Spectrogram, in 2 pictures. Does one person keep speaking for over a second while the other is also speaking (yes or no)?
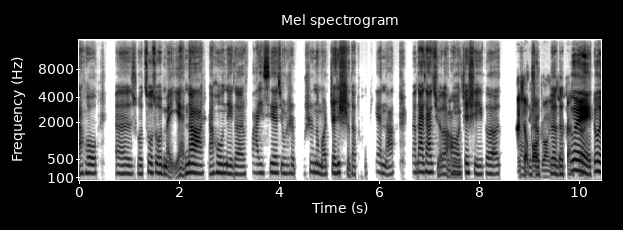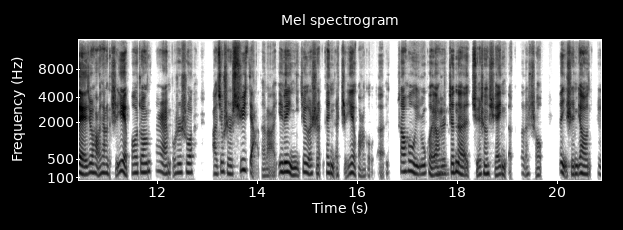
yes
